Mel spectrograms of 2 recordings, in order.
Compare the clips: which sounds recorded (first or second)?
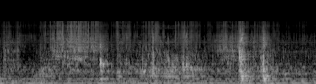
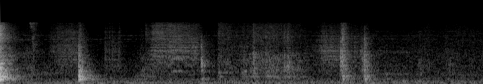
second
